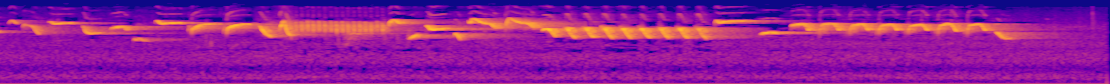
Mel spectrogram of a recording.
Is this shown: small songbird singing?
yes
